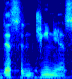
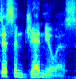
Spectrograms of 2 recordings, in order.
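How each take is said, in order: First: The ending is said like the word 'genius'. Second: The ending is said like 'genuous'. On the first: The speaker calls it wrong. "as opposed to disingenious" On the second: The speaker calls it right. "I think you mean disingenuous"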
